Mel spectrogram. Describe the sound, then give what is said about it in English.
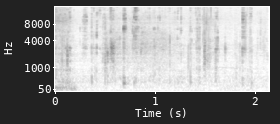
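Crunchy chewing of food, with a quick run of crisp bites and mouth clicks. The sound is faint and close, with short uneven bursts over about two seconds. “Sorry. Just chewing and chewing.”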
